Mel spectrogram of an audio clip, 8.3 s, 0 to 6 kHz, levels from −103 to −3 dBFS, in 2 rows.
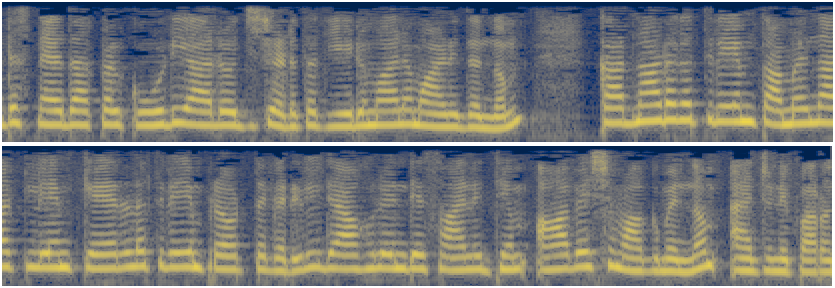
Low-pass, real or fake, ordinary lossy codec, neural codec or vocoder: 5.4 kHz; real; none; none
